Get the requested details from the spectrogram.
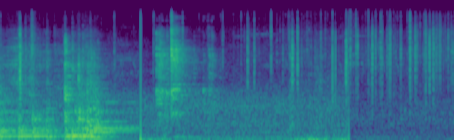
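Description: A small iron stove door clanks open.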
